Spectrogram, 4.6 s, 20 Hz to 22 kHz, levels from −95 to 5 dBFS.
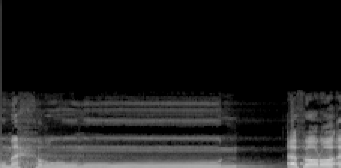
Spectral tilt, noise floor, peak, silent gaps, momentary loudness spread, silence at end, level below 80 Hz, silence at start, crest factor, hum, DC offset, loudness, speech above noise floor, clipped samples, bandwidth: -5.5 dB/octave; -50 dBFS; -4 dBFS; none; 13 LU; 0 s; -76 dBFS; 0 s; 20 dB; none; under 0.1%; -24 LUFS; 27 dB; under 0.1%; 9.8 kHz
